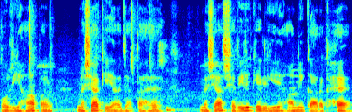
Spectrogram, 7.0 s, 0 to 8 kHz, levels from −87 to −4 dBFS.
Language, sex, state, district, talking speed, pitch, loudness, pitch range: Hindi, male, Rajasthan, Jaipur, 110 wpm, 95 Hz, -20 LUFS, 90-105 Hz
